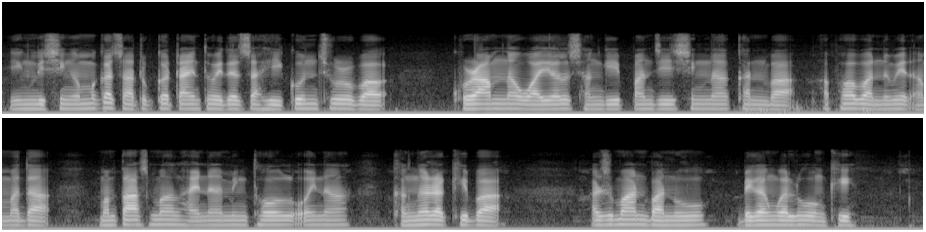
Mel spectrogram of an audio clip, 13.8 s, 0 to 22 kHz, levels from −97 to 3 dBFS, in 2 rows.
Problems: none marked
